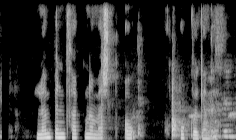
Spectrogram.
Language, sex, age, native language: Icelandic, female, 20-29, Icelandic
